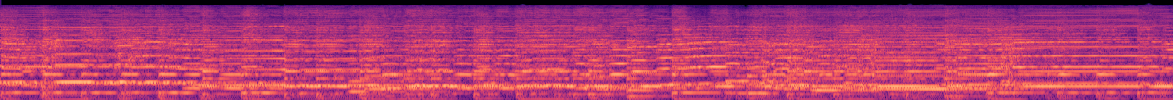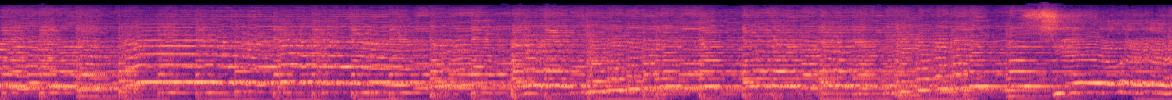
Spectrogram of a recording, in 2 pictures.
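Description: Bosnian izvorna folk music, an instrumental passage with a violin lead over plucked strings and a steady bass beat.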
